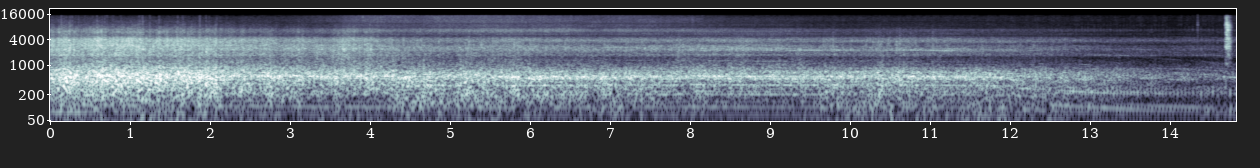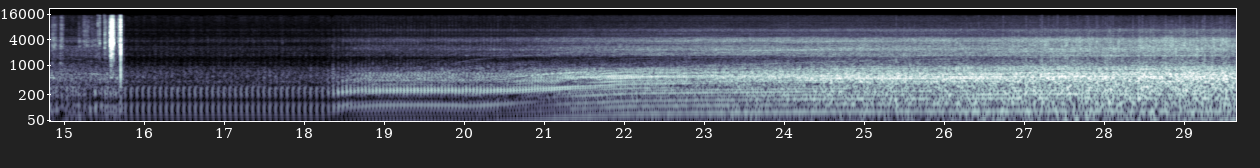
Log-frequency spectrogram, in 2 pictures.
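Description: Yamaha Grizzly ATV's engine running under way, easing off about halfway through to a quieter low run with a couple of sharp clicks, then picking up again with its pitch climbing as it speeds back up.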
